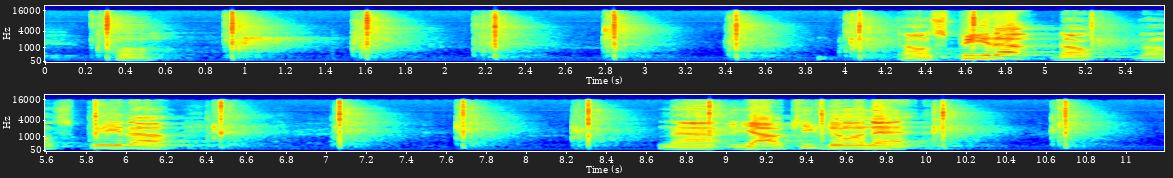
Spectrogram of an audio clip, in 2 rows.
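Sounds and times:
crowd clapping in unison on a four count: 0.2 - 11.1
speech: 0.4 - 0.7, 4.3 - 6.5, 8.7 - 10.1.

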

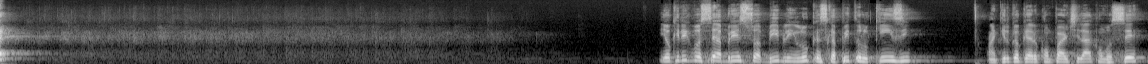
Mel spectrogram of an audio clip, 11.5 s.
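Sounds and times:
audience applauding: 0.0 - 5.6
speech: 6.6 - 9.2, 9.9 - 11.4.

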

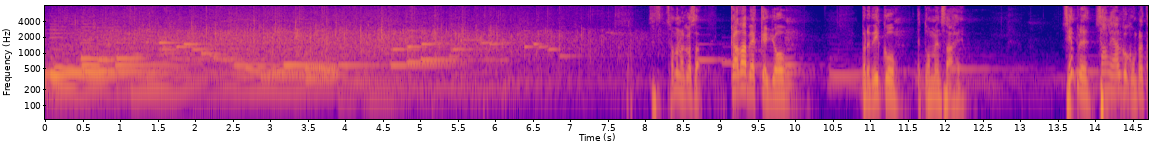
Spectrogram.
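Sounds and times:
audience applause: 0.0 - 8.6
keyboard or organ chords: 0.0 - 14.6
speech: 8.4 - 10.2, 10.9 - 12.4, 13.6 - 14.6.

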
